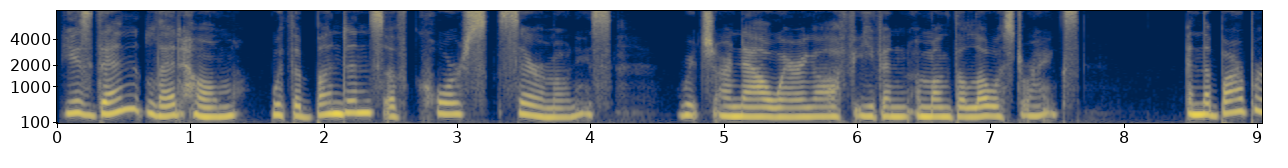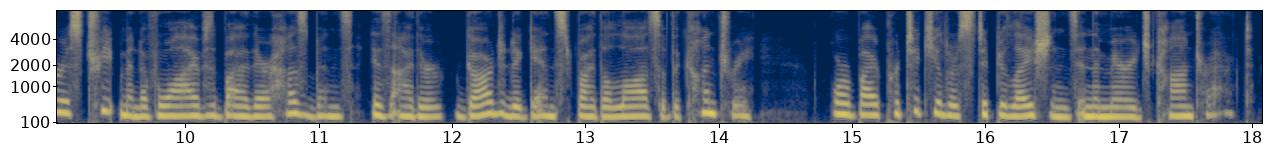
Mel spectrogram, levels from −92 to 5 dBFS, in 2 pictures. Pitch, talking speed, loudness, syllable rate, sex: 225 Hz, 155 wpm, -18 LUFS, 5.0 syllables/s, female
